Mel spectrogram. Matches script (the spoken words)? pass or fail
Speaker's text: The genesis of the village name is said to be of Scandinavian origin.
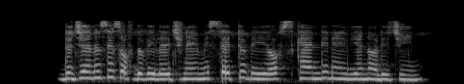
pass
